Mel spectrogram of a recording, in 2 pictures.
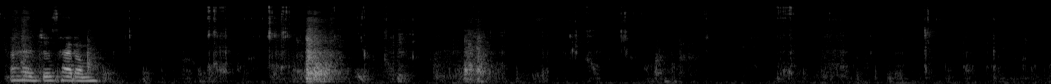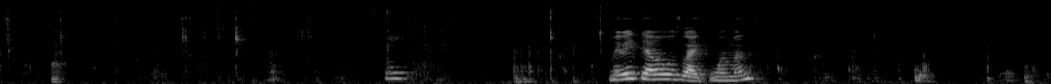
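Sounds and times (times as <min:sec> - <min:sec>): chewing crunchy chip: 0:01.2 - 0:14.3.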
